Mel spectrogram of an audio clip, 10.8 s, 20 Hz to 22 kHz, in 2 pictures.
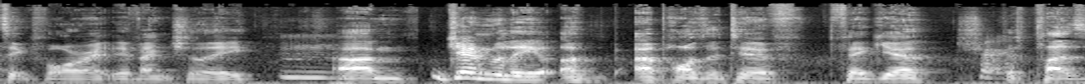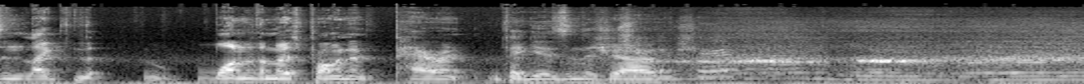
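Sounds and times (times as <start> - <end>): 
speech: 0.0 - 10.0
sports car engine humming as it drives by outside: 8.4 - 10.8.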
